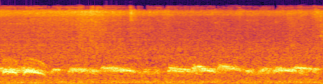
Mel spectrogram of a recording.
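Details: Spotted dove calling, a slightly louder opening coo followed by a string of soft, wavering low coos through four seconds, over continuous low hum.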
